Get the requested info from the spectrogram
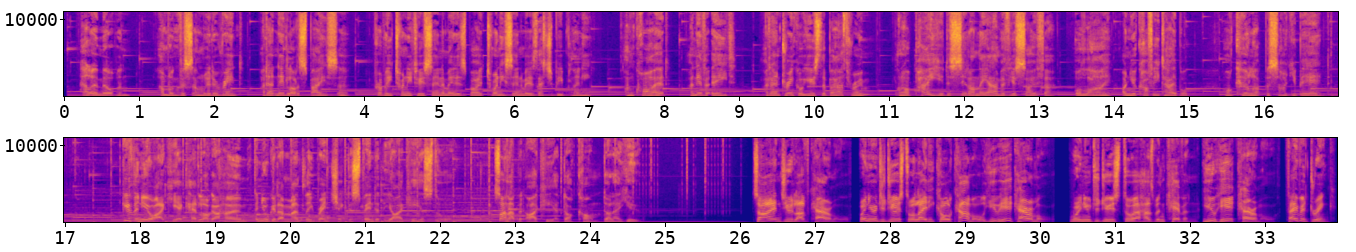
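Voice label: English Australian, male; accent of australia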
